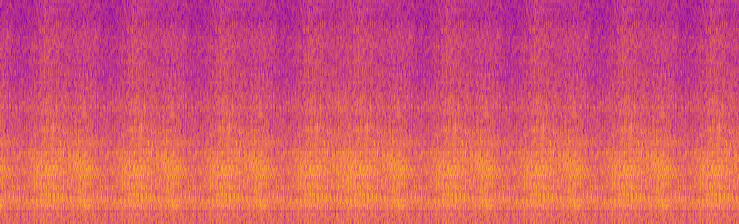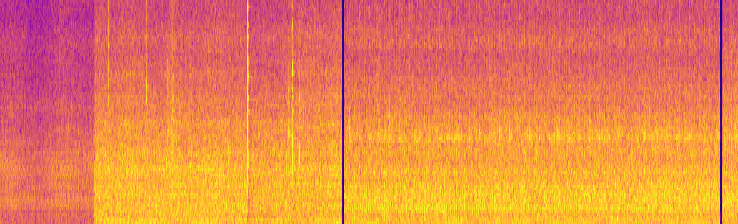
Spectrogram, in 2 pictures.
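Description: A faint steady hum of several held tones, then, after an abrupt cut about seventeen seconds in, the louder steady sound of fire engines' diesel engines idling with a held drone.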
